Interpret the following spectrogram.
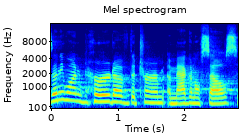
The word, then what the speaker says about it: imaginal: Has anyone heard of the term imaginal cells? It's spelled imaginal, but it's pronounced imaginal.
